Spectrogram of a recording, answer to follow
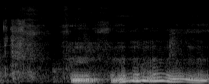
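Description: A man's closed-mouth hum, low and wavering in pitch, starting under a second in and lasting about a second and a half.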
